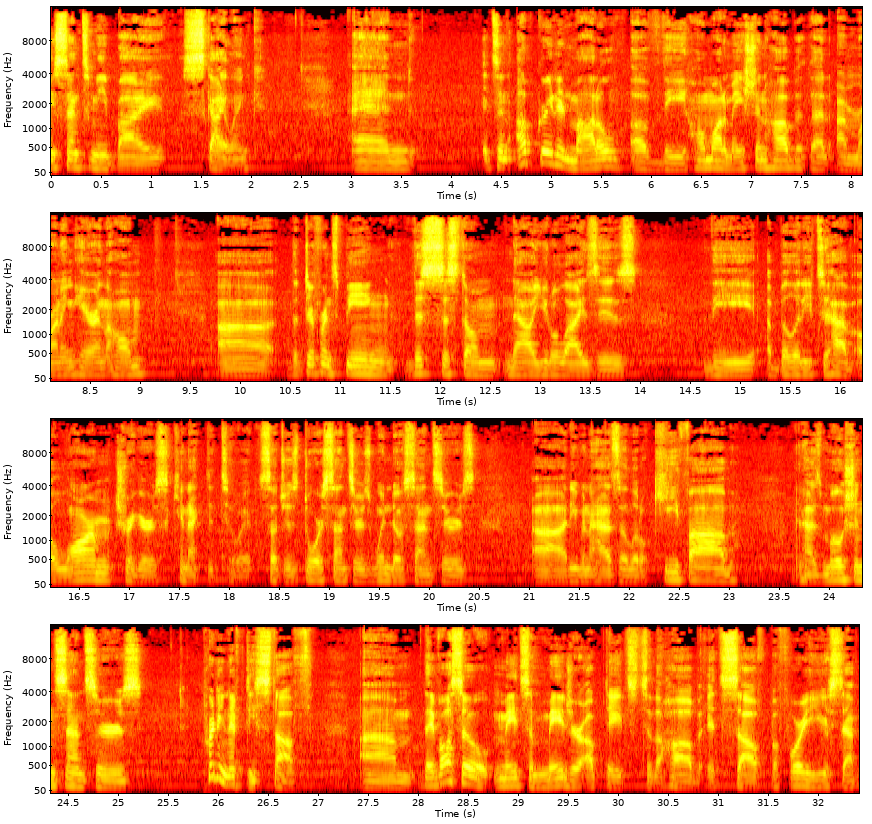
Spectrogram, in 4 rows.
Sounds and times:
Speech: 0.0s - 2.2s, 3.0s - 3.7s, 4.3s - 9.1s, 9.8s - 14.0s, 14.6s - 32.4s.

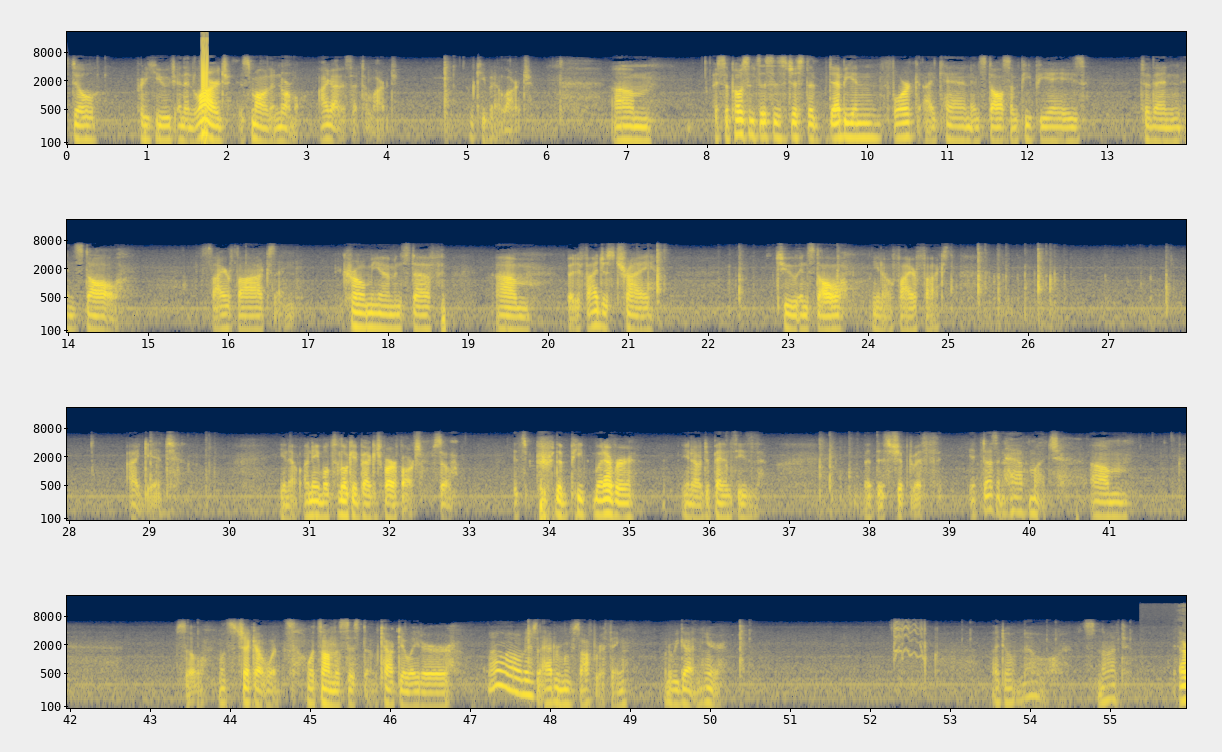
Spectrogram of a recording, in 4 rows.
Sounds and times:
Speech: 0.0s - 4.2s, 5.0s - 5.9s, 6.8s - 7.4s, 8.0s - 12.8s, 13.4s - 14.8s, 15.6s - 21.4s, 22.8s - 25.1s, 28.7s - 29.5s, 30.6s - 32.9s, 33.5s - 36.8s, 37.9s - 41.4s, 43.3s - 50.3s, 53.5s - 55.9s
Inside, small room: 0.0s - 55.9s.

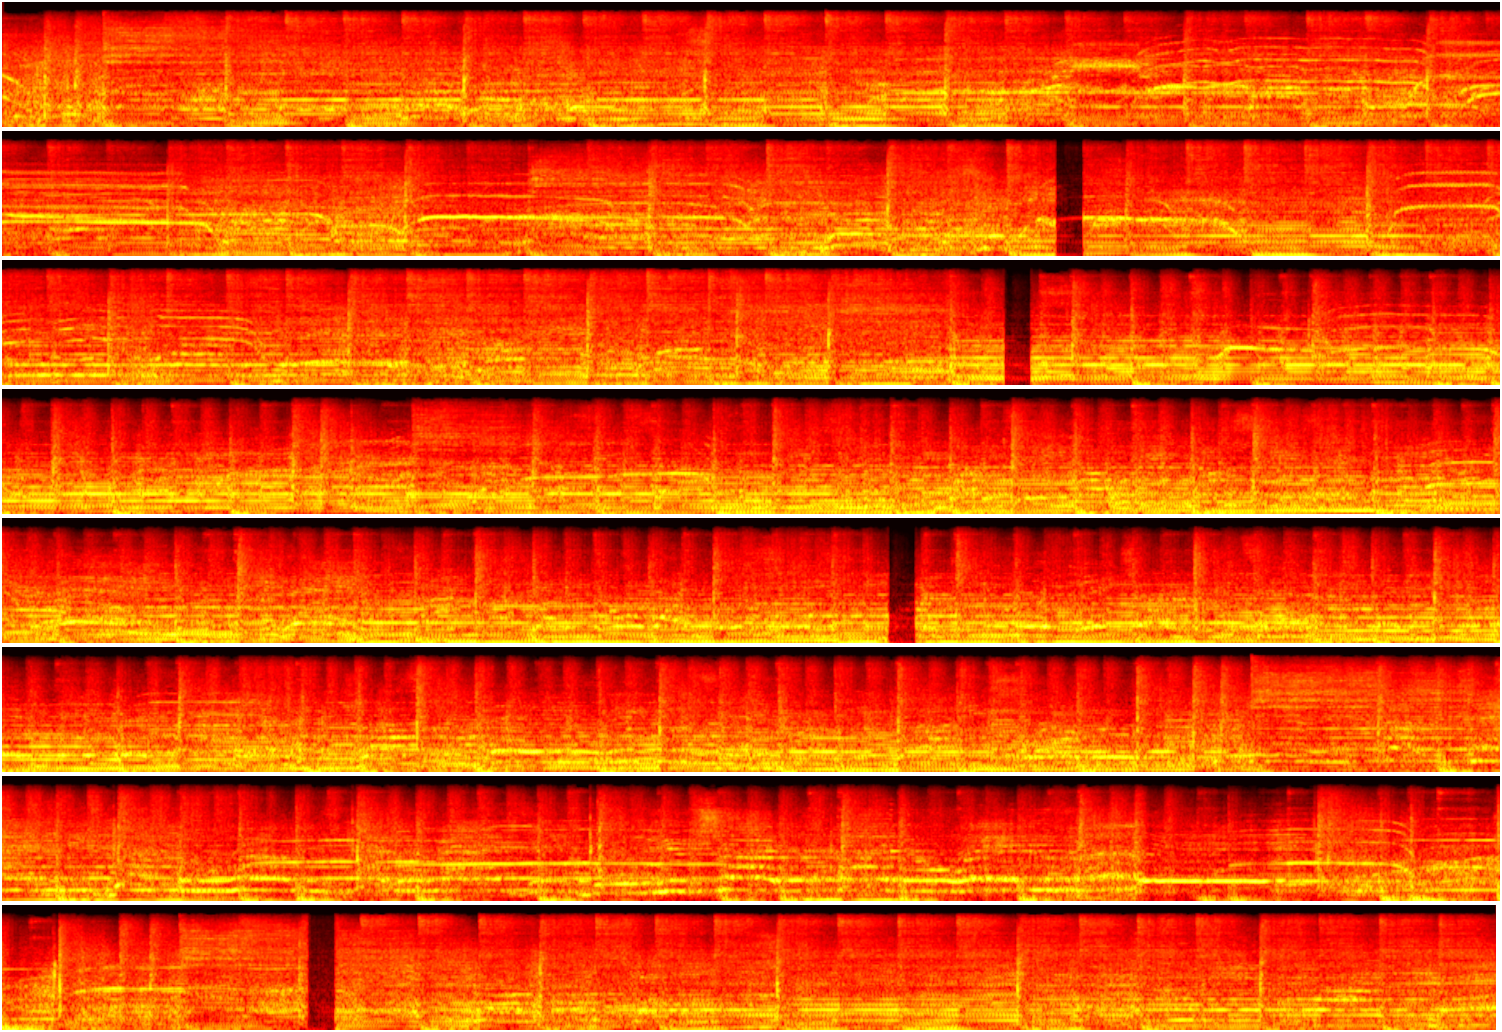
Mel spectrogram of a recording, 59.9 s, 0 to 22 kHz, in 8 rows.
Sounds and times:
Music: 0.0s - 59.9s
Singing: 0.0s - 59.9s.

